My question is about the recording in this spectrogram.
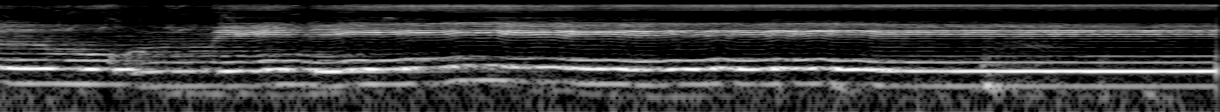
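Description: A man's voice chanting a melismatic Islamic religious chant, drawing out long wavering notes and ending on one long held note.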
